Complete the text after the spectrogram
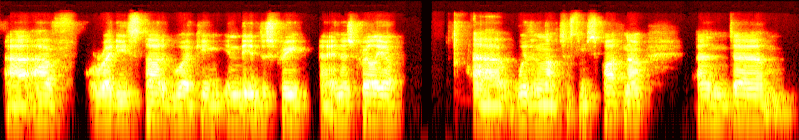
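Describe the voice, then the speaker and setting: Low-voiced man in a roomy echo. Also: unhurried. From Lebanon, raised in Kuwait. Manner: relaxed, thoughtful, with frequent fillers. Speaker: guest, software tech lead. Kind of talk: interview conversation.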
